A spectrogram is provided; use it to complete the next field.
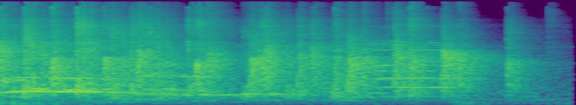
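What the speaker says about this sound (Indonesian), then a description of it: "kita beri tepuk tangan dulu untuk Febiana" A small group of students claps for Febiana in a classroom peer-teaching session, a brief, scattered burst of hand claps that thins out after a few seconds.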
